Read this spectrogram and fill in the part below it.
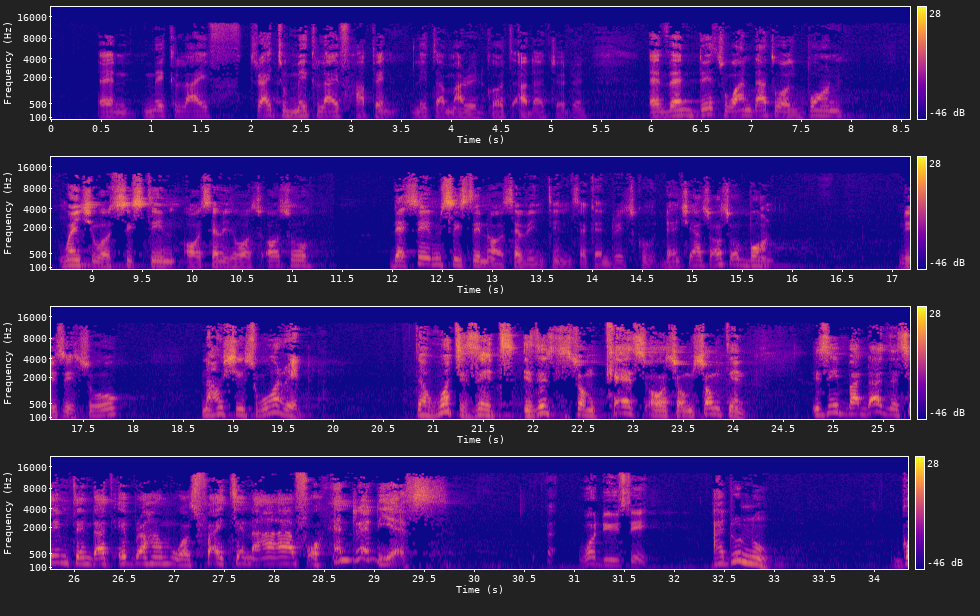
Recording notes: Preached at the Zeloo Service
